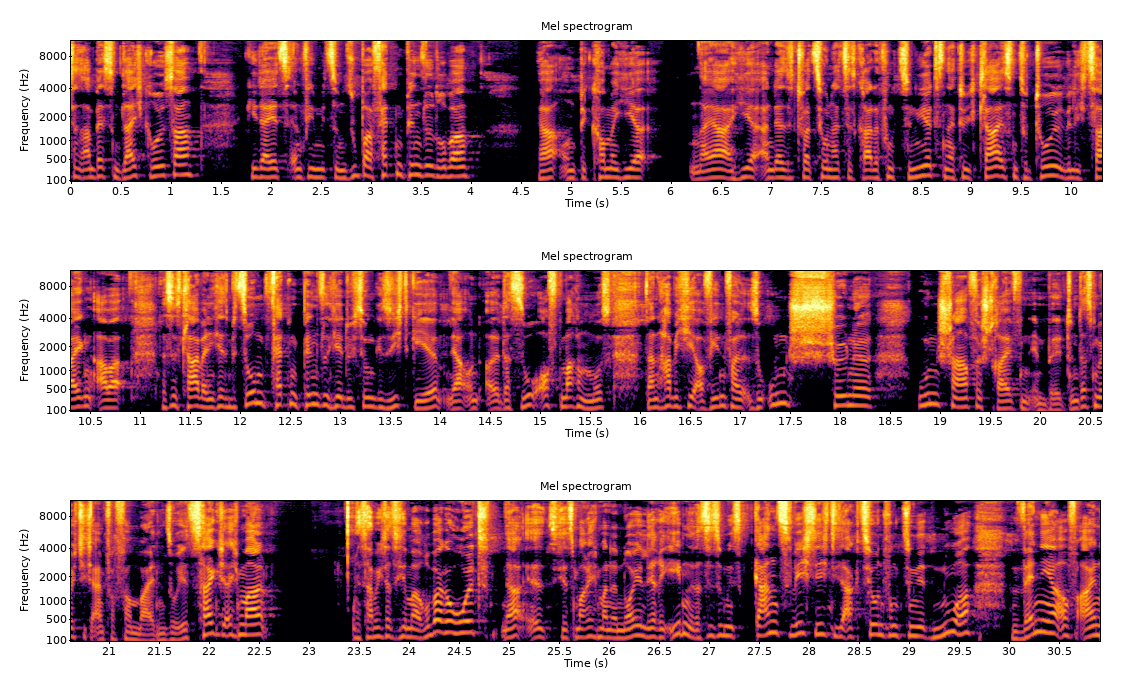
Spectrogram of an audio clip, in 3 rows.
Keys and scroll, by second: 30.1 shift+super+n.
